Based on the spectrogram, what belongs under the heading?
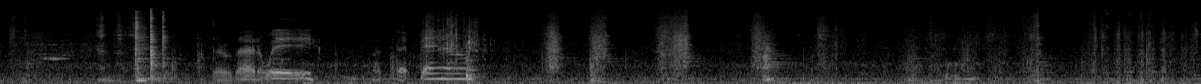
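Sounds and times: cloth wiping metal step: 0:05.4 - 0:12.0.

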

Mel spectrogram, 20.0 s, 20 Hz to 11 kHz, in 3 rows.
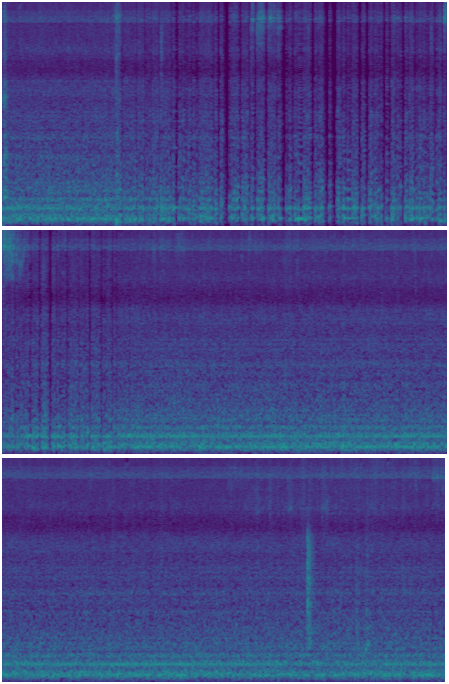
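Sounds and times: gas stove hiss: 0:08.4 - 0:20.0.

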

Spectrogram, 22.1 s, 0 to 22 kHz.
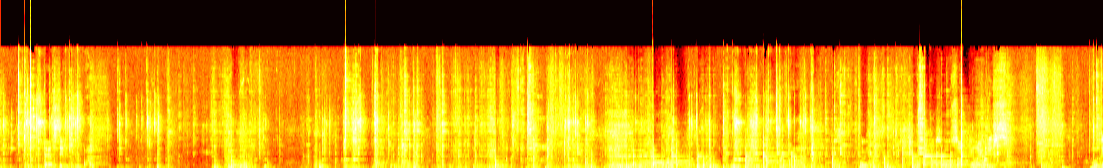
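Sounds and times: metal clamp clinking and knocking: 0:00.0 - 0:01.7, 0:02.3 - 0:20.2.

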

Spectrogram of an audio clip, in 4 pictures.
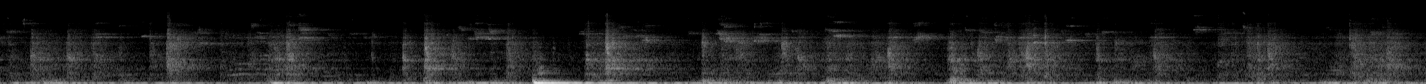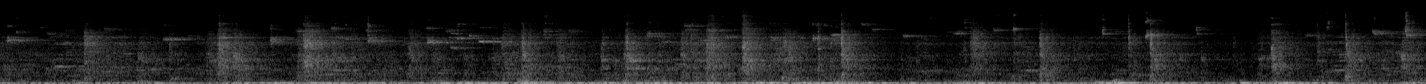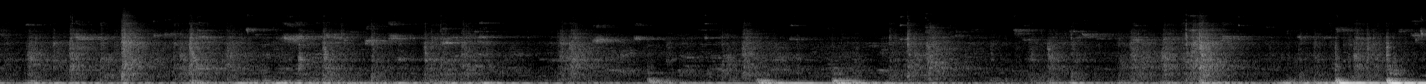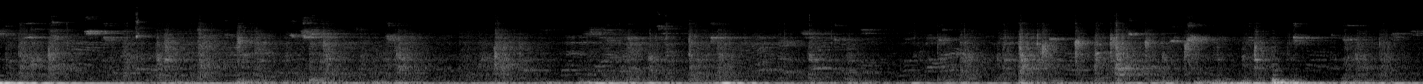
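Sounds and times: sneakers squeaking on wooden floor: 0:00.0 - 0:57.0
squash ball knocking: 0:04.1 - 0:07.9
squash ball smacking: 0:05.2 - 0:06.9
heavy thud: 0:05.3 - 0:07.1.

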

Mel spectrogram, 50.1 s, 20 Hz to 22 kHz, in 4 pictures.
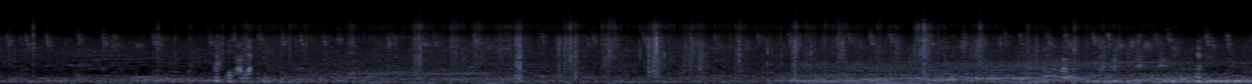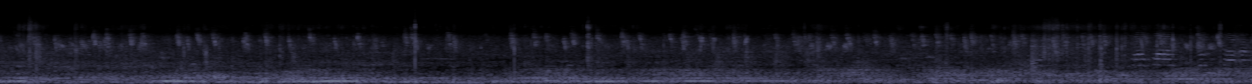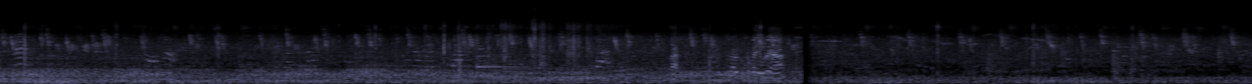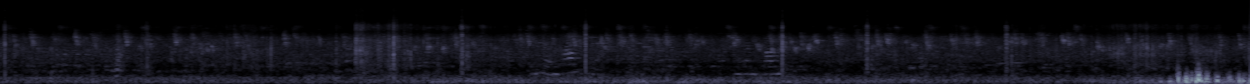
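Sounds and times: birds chirping: 0:00.0 - 0:50.0
leaves rustling: 0:01.2 - 0:50.0
scissors snipping: 0:23.0 - 0:31.0, 0:40.2 - 0:44.0, 0:45.3 - 0:49.2.

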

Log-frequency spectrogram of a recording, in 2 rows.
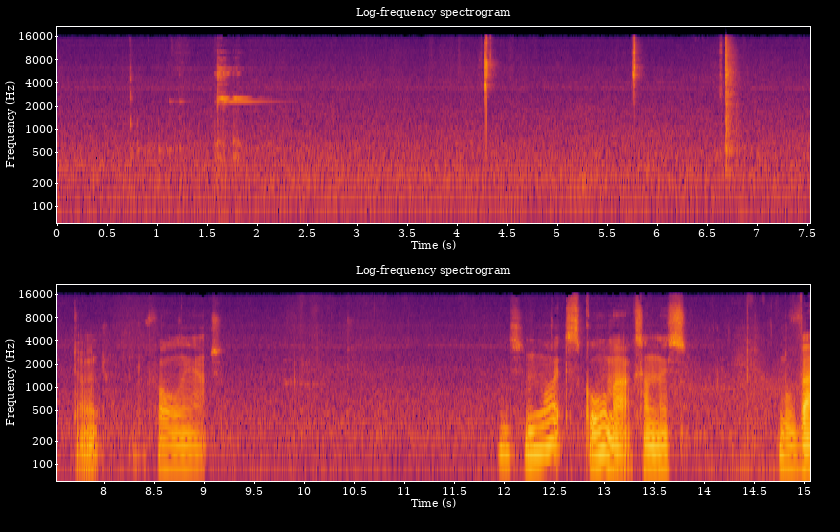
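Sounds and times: ringing metal clink: 0:01.6 - 0:02.3.

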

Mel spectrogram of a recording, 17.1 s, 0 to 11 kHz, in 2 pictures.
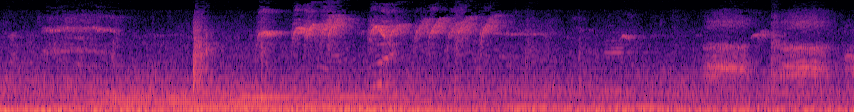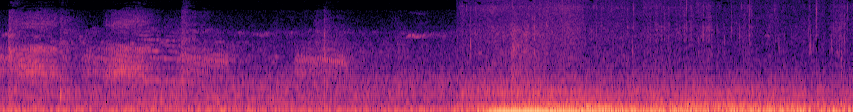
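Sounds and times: crow cawing: 0:07.0 - 0:10.9, 0:11.5 - 0:12.1
loud low rumbling: 0:13.1 - 0:17.0.

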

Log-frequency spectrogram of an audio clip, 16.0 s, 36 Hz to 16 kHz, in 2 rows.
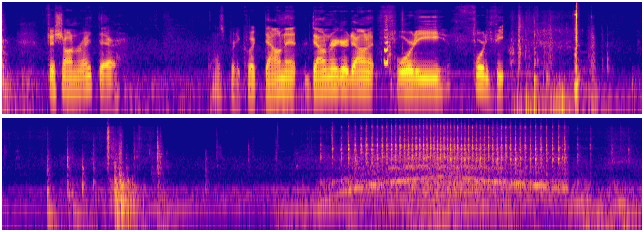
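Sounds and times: low boat motor hum: 0:04.6 - 0:16.0
electric motor whine: 0:11.4 - 0:16.0.

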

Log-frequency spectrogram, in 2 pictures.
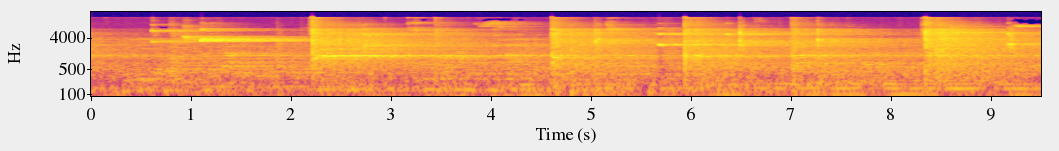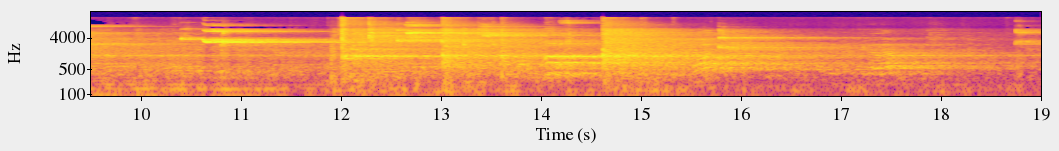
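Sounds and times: shoes squeaking on court floor: 0:00.6 - 0:02.1, 0:05.0 - 0:06.9, 0:09.2 - 0:14.4
racket striking shuttlecock: 0:02.2 - 0:03.6, 0:04.6 - 0:05.2, 0:05.8 - 0:07.6, 0:08.3 - 0:09.4, 0:11.9 - 0:13.8.

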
